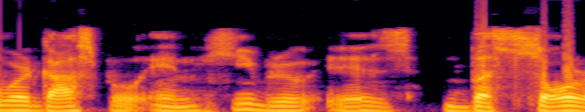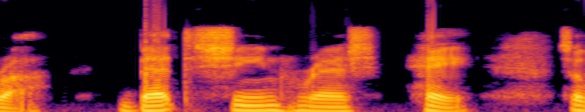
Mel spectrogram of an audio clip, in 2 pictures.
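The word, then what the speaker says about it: בשורה: So how to say the word gospel in Hebrew is basora.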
